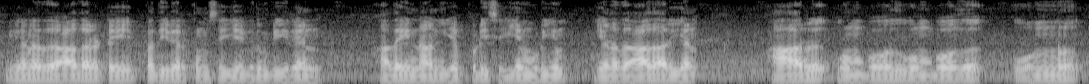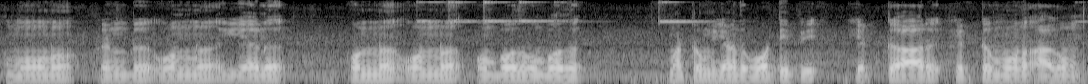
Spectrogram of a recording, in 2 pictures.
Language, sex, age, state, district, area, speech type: Tamil, male, 45-60, Tamil Nadu, Madurai, rural, read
